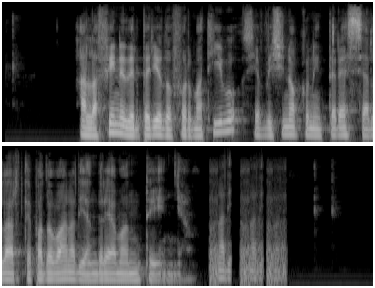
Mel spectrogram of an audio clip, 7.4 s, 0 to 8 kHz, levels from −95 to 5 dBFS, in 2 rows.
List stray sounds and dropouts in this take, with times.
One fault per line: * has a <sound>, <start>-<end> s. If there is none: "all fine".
* has a laugh, 5.8-6.6 s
